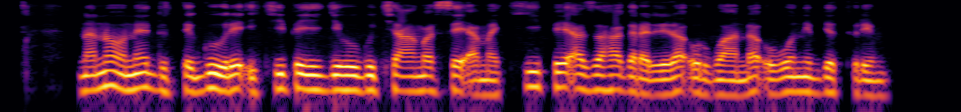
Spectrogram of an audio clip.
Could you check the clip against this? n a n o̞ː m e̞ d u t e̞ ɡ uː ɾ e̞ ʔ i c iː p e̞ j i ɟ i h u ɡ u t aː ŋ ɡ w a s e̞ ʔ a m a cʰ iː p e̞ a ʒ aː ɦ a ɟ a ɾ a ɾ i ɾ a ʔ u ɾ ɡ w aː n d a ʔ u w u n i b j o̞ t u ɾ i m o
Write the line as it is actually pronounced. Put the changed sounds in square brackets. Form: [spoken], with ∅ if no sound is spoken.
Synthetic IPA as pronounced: n a n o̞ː [n] e̞ d u t e̞ ɡ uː ɾ e̞ ʔ i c iː p e̞ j i ɟ i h u ɡ u [c] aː ŋ ɡ w a s e̞ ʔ a m a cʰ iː p e̞ a [z] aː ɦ a [ɡ] a ɾ a ɾ i ɾ a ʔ u ɾ ɡ w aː n d a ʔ u [β] u n i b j o̞ t u ɾ i m o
